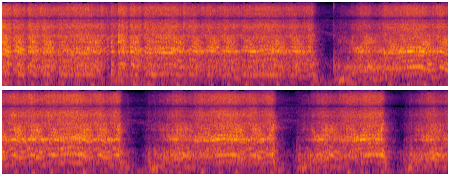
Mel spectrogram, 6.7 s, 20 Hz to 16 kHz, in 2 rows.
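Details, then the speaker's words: 1948 Pontiac Silver Streak straight-six, first start after sitting since around the early 1990s: runs ragged with four deep stumbles in about seven seconds, sputtering and barely running; needs constant throttle and won't restart on its own fuel once it dies. "all right so he run it runs we uh I started up a couple times afterwards just to see how long it would stay running and truthfully it is not long you pretty much have to be in the throttle the whole time"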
